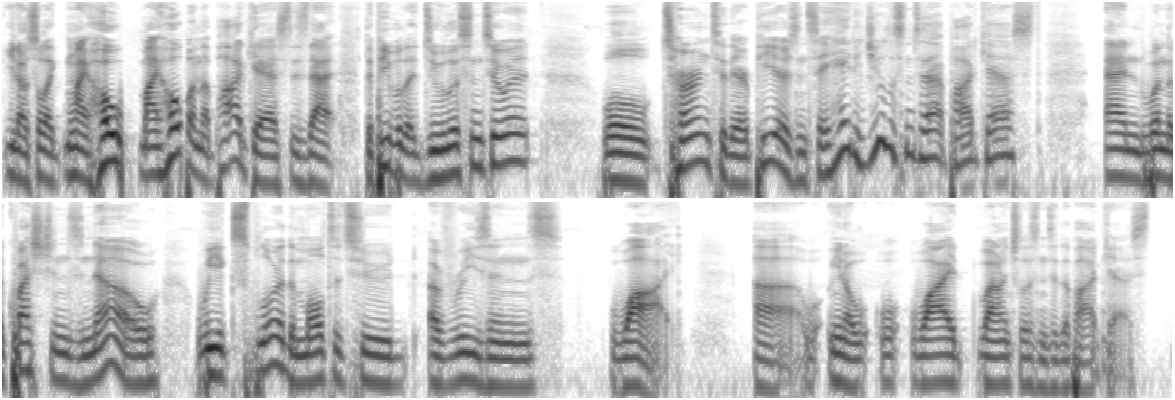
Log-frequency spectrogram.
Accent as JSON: {"language": "English", "town": "New York City", "region": "New York", "country": "United States", "tie": "born or raised there", "also_born_or_lived": "Indianapolis, Indiana", "moved": "yes", "lives_now": "Fishers, United States", "said": "I grew up in Brooklyn, New York, Um, and I grew up in the Red Hook section of Brooklyn"}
